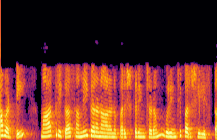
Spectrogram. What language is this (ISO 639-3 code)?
tel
